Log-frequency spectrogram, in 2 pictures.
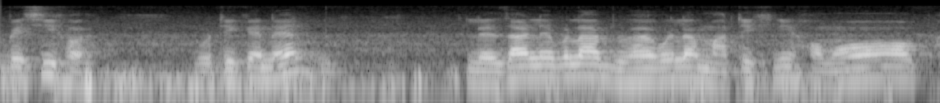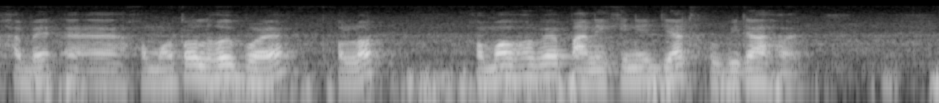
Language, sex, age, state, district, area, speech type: Assamese, male, 30-45, Assam, Lakhimpur, rural, spontaneous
